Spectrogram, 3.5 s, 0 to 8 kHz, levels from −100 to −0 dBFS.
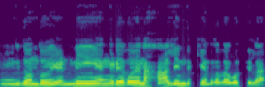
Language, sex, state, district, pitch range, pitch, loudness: Kannada, male, Karnataka, Bijapur, 165-180 Hz, 175 Hz, -14 LUFS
